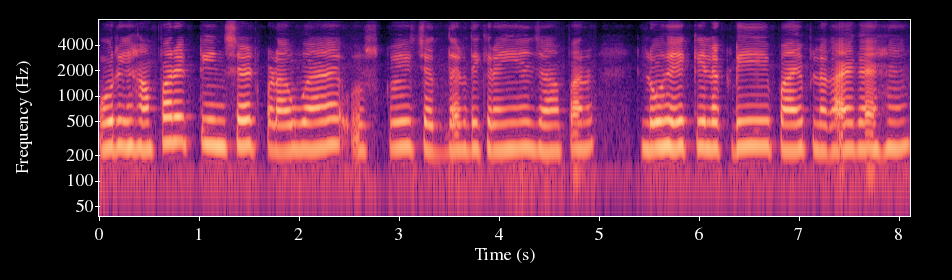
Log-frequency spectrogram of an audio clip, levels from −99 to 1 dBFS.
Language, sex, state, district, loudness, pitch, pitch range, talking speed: Hindi, female, Uttar Pradesh, Varanasi, -18 LUFS, 245 Hz, 235-255 Hz, 170 wpm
